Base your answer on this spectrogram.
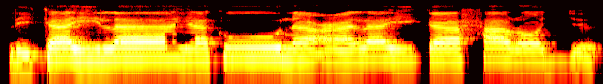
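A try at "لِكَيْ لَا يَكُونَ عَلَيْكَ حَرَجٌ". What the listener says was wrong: Jangan ditasdid. Haroje gitu aja. Kalau ditasdid haroje. Nah, itu tasdid. Haroje.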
